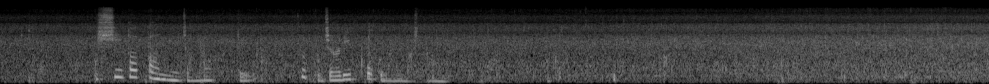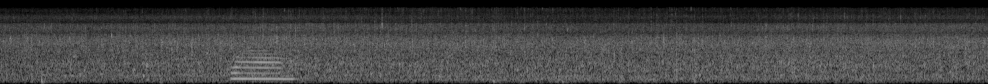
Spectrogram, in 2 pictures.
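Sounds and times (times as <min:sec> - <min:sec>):
mountain stream rushing: 0:00.0 - 0:19.7
speech: 0:01.0 - 0:04.7
person exclaiming softly: 0:12.2 - 0:12.9.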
